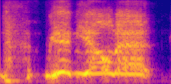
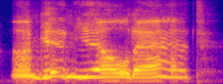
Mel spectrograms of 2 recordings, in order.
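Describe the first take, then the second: First: "I'm getting yelled at" squealed very high through a laugh; giddy high laugh at being scolded; laughing yelp. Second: Said in the usual way. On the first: Real, not acted. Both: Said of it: "She's yelling at me".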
